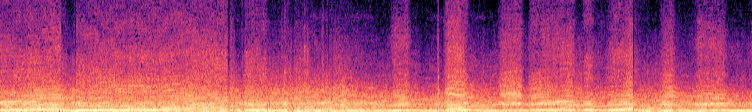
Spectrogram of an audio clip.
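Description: A racing car engine roars, its pitch rising and dropping as gears shift.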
